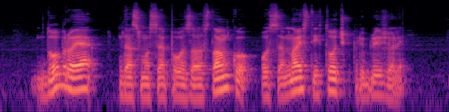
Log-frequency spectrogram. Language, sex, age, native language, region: Slovenian, male, 30-49, Slovenian, Drava region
